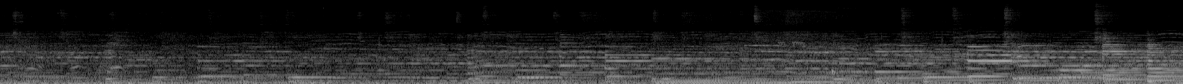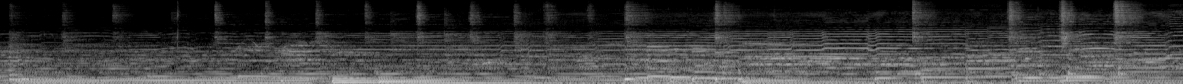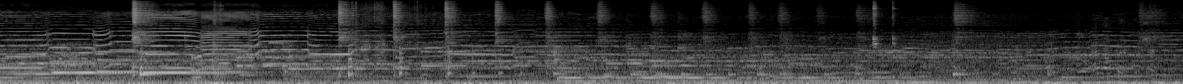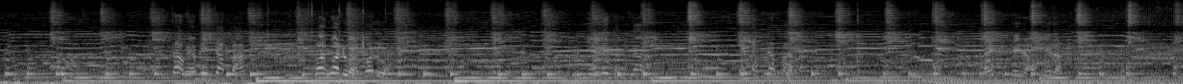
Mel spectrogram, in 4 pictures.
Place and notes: Funeral, Zoom H4n+ Soundman OKM II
